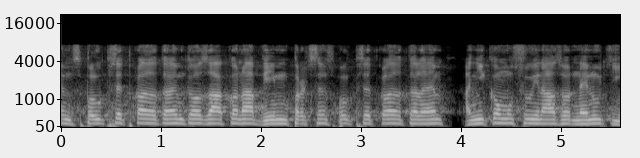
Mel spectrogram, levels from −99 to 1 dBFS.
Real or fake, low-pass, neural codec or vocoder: fake; 7.2 kHz; codec, 16 kHz, 4.8 kbps, FACodec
